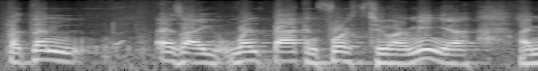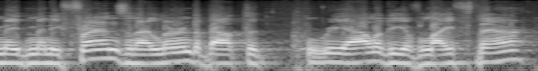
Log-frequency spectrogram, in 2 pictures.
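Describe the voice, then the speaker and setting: A man's voice: mid-range voice, unhurried, darkish tone, poor audio. A man from the United States, a documentary producer appearing as a guest on a talk show, explaining his work in an easygoing, conversational way. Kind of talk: studio interview.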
